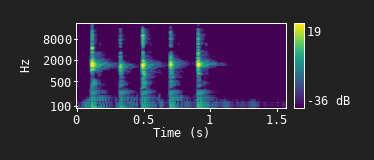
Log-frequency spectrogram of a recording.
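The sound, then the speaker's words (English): Five quick, firm knocks on a wooden door in an even rhythm, fairly loud, in the middle of the night, followed by a low hum as the knocking stops. “Dad, open the door.”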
